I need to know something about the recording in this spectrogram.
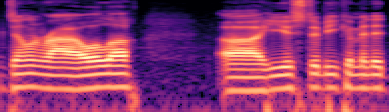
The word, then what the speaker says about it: Raiola: Dylan Raiola.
